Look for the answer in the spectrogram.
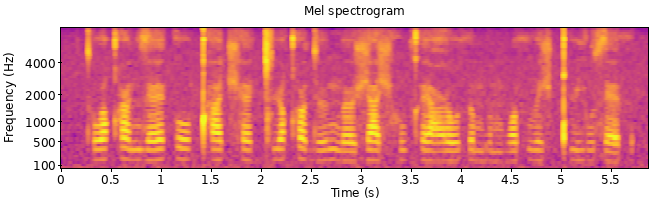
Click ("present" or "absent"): present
